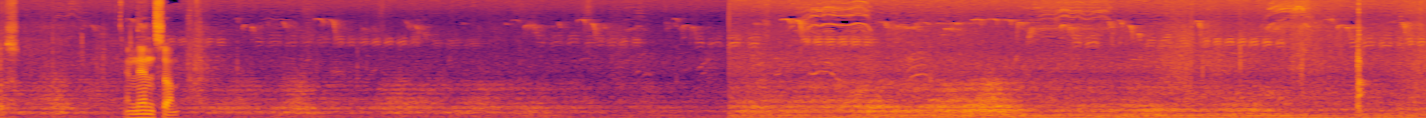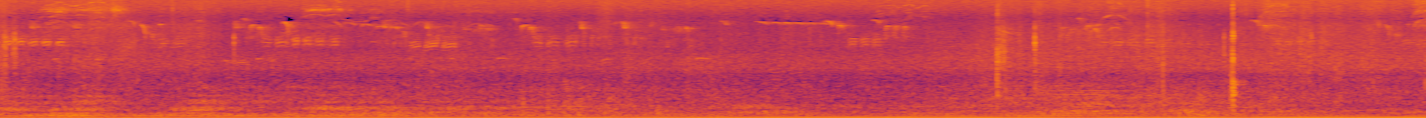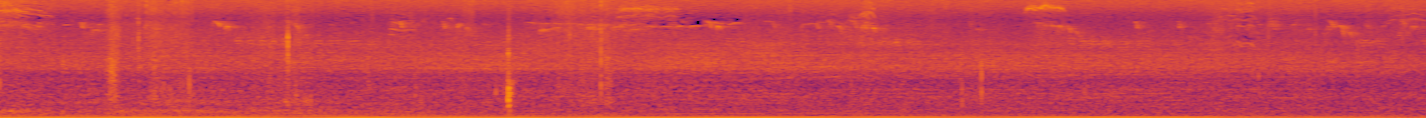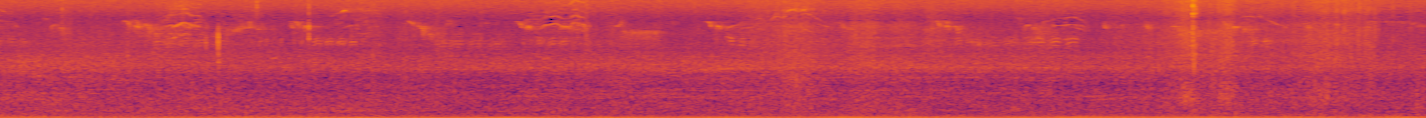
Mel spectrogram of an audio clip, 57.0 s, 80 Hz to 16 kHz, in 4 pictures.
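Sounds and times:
low engine drone: 0.0 - 57.0
outdoor background noise: 0.0 - 57.0.

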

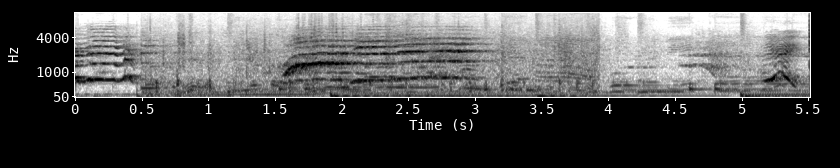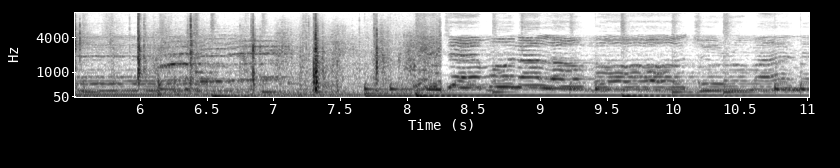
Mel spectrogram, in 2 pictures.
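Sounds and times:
sustained bass notes: 0.0 - 8.8.

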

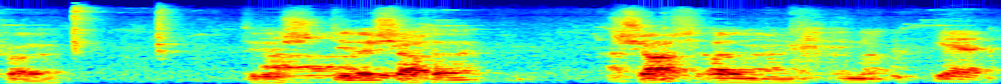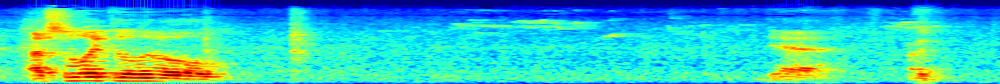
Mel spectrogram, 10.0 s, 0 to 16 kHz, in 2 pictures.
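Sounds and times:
faint high chirp: 7.2 - 9.8.

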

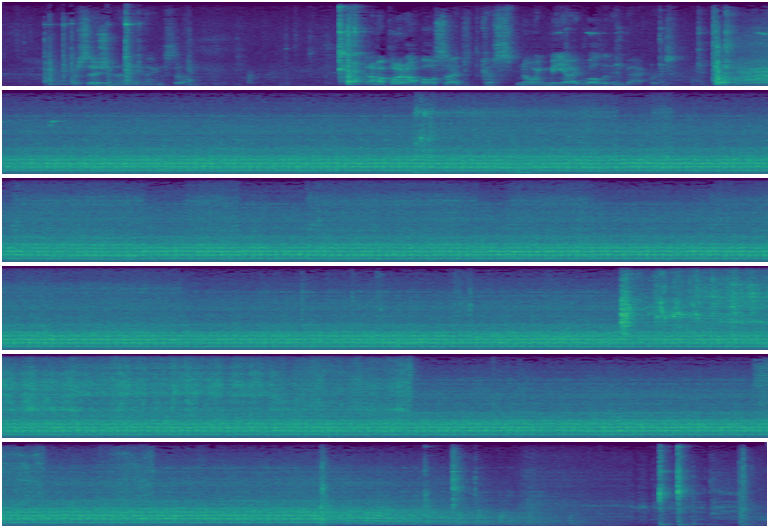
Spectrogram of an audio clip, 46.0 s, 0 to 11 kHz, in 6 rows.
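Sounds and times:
metal lathe running: 7.2 - 42.5
cutting tool hiss: 29.2 - 34.8.

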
